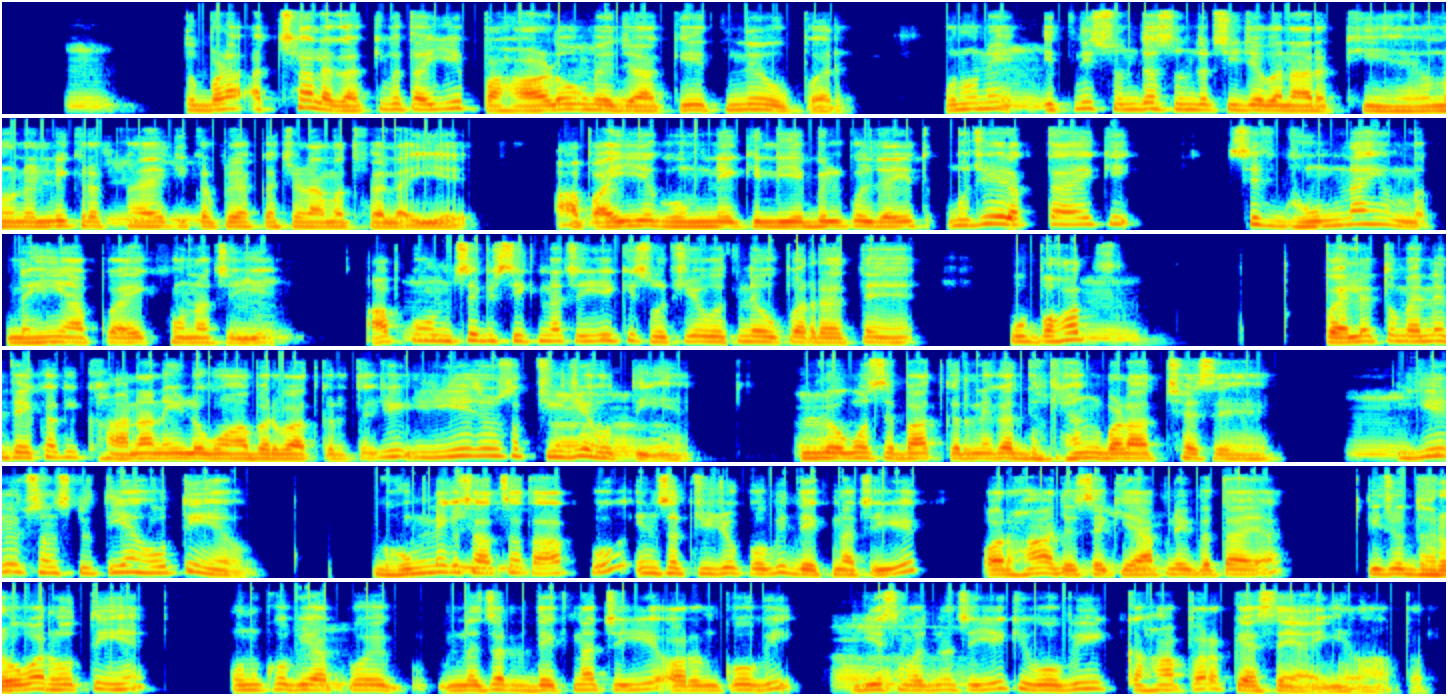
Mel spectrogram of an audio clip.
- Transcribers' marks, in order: distorted speech; other background noise; tapping
- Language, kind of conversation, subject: Hindi, unstructured, यात्रा के दौरान स्थानीय संस्कृति को जानना क्यों ज़रूरी है?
